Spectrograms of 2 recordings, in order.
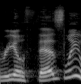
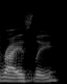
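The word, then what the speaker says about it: Wriothesley: Cuz I'm like, Riosley? Like, what? How do you say this name? And no, it's Risley. At least in the English one.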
